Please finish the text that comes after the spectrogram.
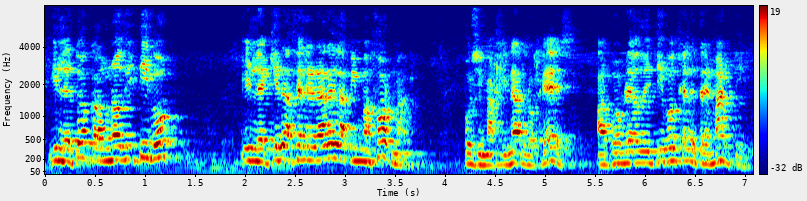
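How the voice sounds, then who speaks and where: A man lectures a workshop group in a high, lively voice, throwing quick questions at them. He sits far from the mic in an echoey room with faint background hiss. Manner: explains with frequent tag questions to the group. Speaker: course instructor. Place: lecture room in front of an audience. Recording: roomy amateur recording from afar.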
